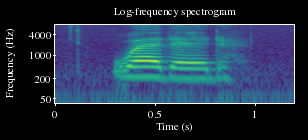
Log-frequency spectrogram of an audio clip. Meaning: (adjective) 1. Joined in marriage 2. Joined as if in a marriage; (verb) simple past and past participle of wed
- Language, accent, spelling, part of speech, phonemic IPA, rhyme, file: English, US, wedded, adjective / verb, /ˈwɛdəd/, -ɛdəd, En-us-wedded.ogg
